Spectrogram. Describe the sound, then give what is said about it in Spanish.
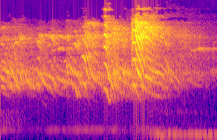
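A dense flock of parakeets and macaws, just bought by someone, chatters and squawks continuously, with overlapping shrill calls and a louder harsh screech near the end, with a low hum beneath. “Pericos y guacamayas.”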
